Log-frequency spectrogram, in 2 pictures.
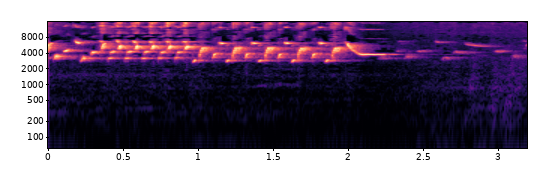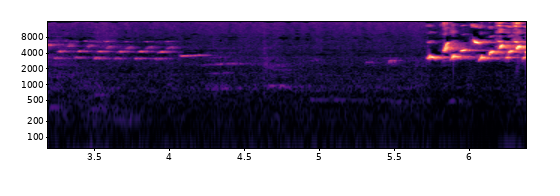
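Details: A Moroccan Wiidani European goldfinch, recorded in 2021, pours out a two-second stream of sharp, rippling high trills and twitters. A few scattered soft notes follow during a pause, then a fresh tinkling burst begins.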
